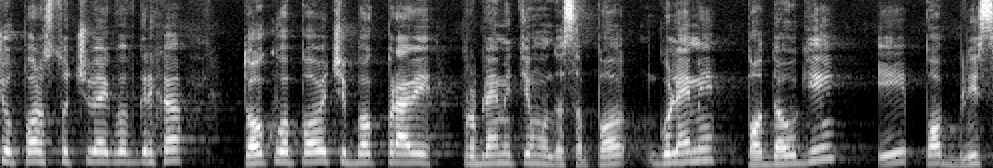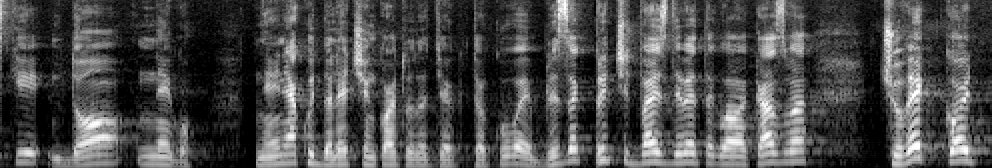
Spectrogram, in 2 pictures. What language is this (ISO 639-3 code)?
bul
